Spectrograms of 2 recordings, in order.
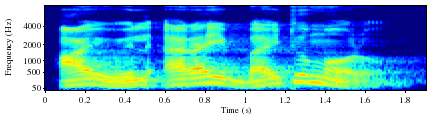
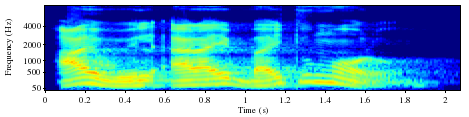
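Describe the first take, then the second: No difference in how they are said.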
